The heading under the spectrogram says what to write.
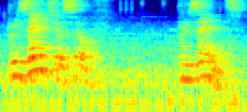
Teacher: So present. The stress is on the second syllable.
